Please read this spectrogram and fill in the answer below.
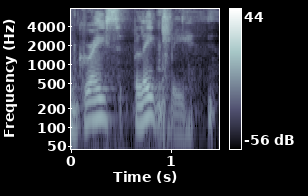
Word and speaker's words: Grace Blakeley: And today we are joined by Grace Blakeley. Have I pronounced that right?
